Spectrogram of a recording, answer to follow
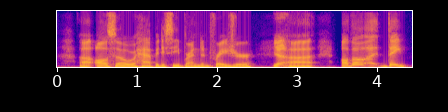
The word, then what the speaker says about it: Brendan Fraser: Also happy to see Brendan Fraser. Yeah. Although they pronounce it Brendan Fraser. I've always heard it Fraser.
